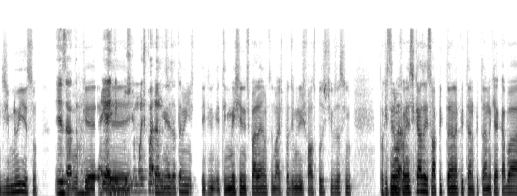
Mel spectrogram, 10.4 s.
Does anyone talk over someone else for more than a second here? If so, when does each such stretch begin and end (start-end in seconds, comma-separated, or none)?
1.3-2.6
